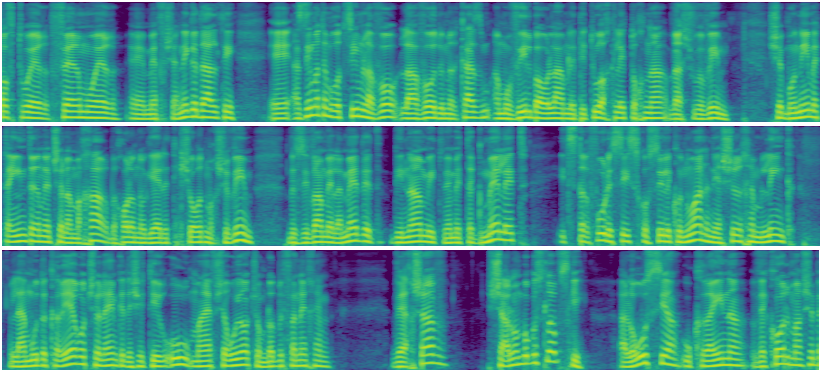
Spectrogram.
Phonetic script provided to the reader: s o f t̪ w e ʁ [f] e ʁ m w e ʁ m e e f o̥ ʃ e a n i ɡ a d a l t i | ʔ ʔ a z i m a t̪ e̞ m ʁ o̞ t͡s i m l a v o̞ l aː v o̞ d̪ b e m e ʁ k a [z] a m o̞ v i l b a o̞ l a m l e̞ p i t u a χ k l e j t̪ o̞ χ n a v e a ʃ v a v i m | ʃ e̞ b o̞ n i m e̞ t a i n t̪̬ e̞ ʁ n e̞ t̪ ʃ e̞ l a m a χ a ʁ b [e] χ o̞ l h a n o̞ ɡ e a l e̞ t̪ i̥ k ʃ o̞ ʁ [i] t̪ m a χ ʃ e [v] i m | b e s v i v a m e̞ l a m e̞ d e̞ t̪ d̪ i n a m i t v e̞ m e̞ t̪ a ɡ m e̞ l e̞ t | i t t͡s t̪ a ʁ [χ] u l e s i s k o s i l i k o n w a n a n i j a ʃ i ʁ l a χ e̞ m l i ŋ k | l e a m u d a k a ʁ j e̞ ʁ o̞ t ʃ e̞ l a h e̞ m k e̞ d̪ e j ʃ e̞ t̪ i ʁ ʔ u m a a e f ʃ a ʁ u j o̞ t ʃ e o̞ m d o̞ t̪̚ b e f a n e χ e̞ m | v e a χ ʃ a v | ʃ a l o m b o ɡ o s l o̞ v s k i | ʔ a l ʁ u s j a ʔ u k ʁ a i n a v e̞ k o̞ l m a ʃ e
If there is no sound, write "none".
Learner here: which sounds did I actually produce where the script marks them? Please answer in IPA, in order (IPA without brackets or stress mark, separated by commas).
f, z, e, e, v, f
